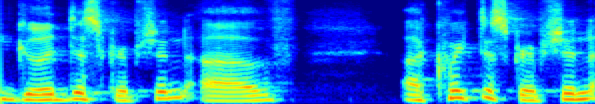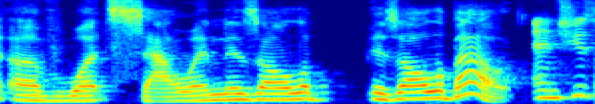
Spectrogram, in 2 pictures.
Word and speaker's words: Samhain: And then Rhonda gives us based on our phobia, she gives us a really good quick description of what Samhain is all about.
